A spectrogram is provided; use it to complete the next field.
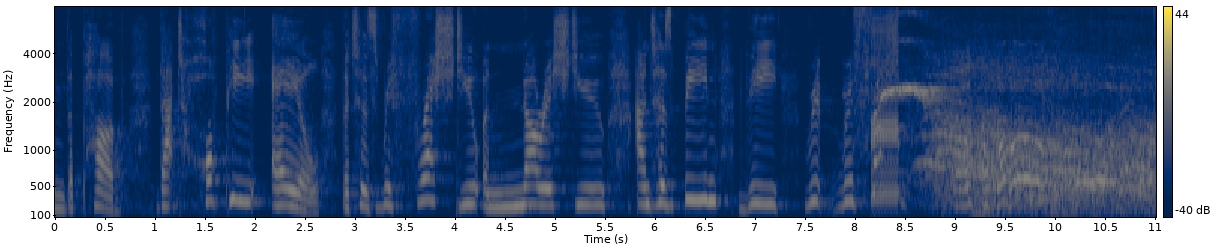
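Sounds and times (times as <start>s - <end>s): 
speech: 0.0s - 10.5s
loud sharp whistle blast: 8.1s - 8.9s
laughter: 8.7s - 11.0s.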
